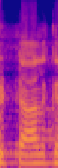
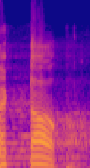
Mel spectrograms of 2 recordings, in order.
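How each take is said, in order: First: टाल्क with the L sounded; misread silent L. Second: टॉक with no L sound; silent L. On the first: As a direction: pronounce the L before K in टाल्क. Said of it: "बच्चों इसे टाल्क नहीं पढ़ेंगे". (टाल्क में ल की आवाज़ साफ़ बोलते हुए) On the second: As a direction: go straight from the vowel to K in टॉक. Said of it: "silent है". (टॉक में ल बोले बिना) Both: Shown as a demonstration.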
